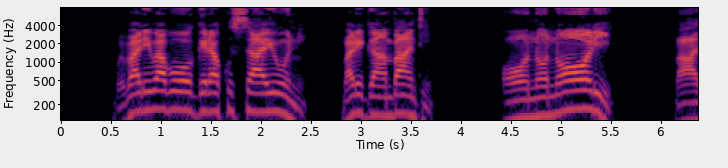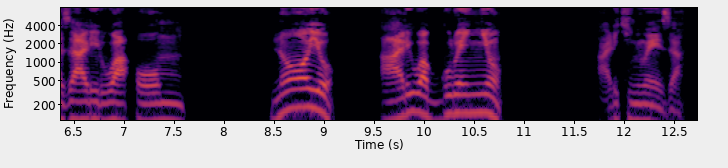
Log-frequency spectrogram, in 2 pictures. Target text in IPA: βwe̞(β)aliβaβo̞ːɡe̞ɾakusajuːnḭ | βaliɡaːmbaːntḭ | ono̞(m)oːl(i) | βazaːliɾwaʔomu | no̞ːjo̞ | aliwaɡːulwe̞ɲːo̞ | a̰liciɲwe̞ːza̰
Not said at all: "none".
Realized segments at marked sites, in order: β, n, i

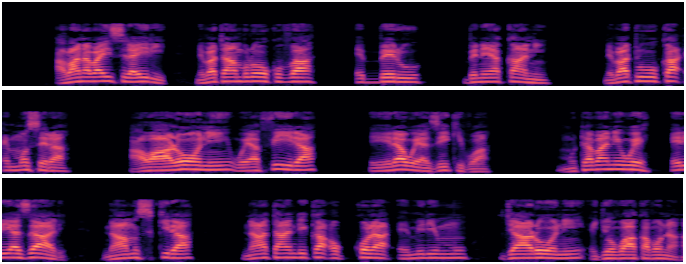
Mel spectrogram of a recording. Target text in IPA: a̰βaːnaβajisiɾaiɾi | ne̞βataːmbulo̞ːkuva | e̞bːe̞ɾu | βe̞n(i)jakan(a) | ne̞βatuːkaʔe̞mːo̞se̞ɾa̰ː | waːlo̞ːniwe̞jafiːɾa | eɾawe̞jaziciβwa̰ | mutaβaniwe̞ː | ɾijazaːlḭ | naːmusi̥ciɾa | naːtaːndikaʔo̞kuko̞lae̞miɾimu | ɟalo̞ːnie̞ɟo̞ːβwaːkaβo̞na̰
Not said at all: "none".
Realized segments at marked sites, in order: e, i

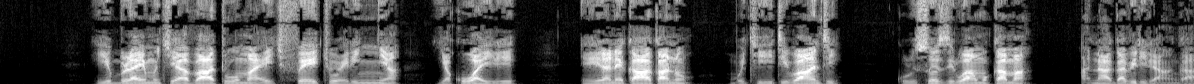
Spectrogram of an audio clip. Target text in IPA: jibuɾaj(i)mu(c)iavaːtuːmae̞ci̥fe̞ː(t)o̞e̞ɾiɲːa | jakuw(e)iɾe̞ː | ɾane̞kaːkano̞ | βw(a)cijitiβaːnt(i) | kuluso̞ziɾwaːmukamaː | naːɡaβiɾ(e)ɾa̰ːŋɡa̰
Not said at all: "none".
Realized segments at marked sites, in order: i, c, c, a, e, i, i

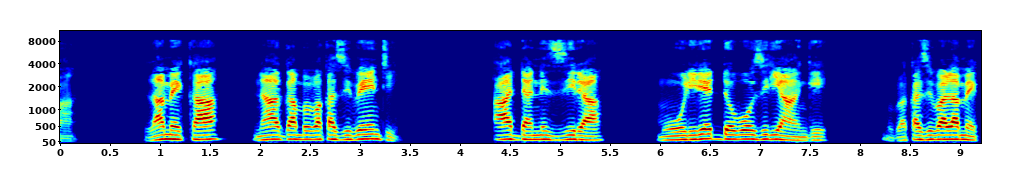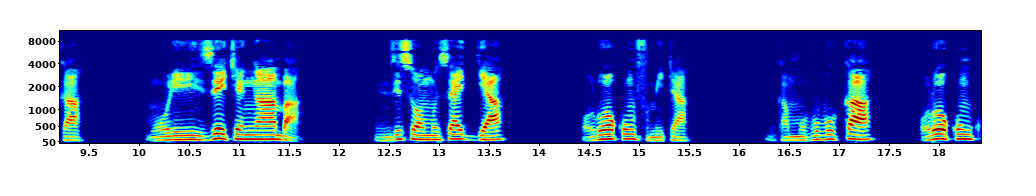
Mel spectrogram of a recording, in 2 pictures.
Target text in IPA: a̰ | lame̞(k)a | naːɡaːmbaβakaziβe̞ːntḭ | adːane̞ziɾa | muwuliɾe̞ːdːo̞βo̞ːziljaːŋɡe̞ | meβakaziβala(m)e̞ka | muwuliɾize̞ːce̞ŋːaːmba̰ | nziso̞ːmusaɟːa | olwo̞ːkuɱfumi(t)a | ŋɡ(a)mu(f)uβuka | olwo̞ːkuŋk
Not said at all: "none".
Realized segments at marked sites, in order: k, m, t, a, v

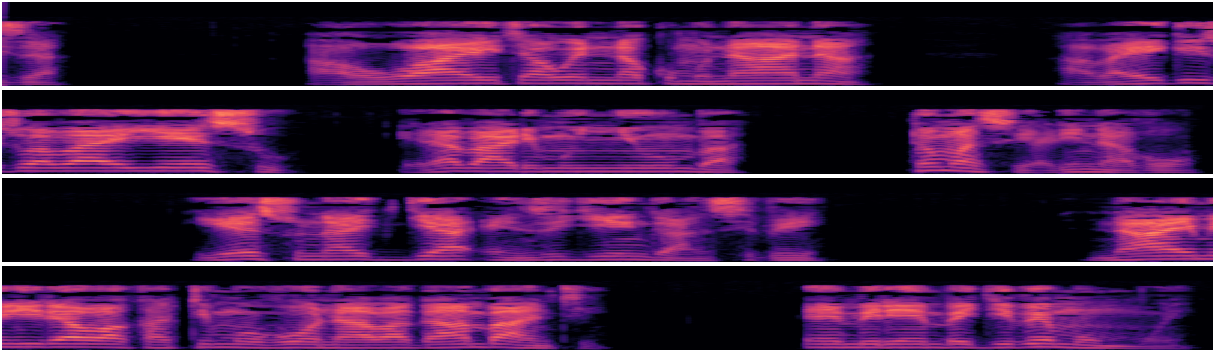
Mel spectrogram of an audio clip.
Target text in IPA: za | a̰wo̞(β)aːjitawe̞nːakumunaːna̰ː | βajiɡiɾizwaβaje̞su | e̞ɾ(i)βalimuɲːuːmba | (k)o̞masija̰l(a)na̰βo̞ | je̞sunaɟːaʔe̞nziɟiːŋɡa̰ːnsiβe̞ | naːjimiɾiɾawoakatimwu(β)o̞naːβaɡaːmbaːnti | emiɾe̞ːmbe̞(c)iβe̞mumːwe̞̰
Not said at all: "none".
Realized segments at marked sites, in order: w, a, t, i, β, ɟ

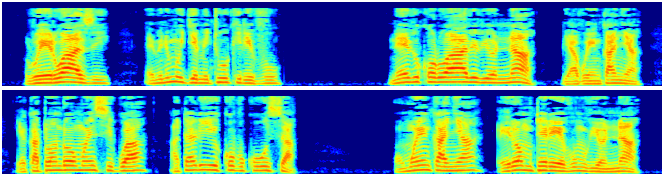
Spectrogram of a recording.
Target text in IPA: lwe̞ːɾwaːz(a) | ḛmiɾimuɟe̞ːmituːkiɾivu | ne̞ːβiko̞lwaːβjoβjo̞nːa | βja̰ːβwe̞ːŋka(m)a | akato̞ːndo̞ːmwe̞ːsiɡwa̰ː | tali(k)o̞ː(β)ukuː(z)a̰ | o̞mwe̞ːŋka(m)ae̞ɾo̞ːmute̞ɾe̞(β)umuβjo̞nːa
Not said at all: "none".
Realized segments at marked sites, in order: i, ɲ, k, β, s, ɲ, v

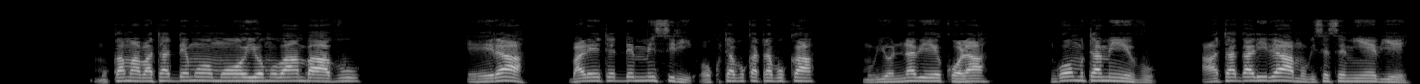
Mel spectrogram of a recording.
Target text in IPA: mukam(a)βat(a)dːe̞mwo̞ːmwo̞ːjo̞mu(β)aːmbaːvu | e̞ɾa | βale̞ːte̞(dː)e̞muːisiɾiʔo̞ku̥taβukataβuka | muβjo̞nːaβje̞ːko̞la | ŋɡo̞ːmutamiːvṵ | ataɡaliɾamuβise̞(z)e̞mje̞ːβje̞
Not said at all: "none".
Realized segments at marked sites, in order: a, a, β, dː, s

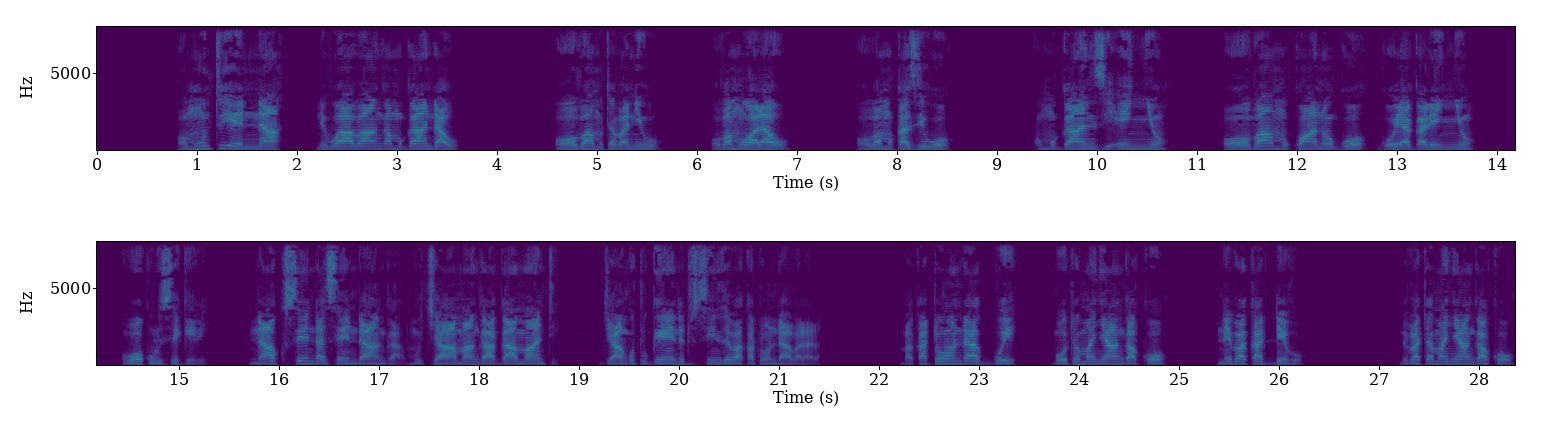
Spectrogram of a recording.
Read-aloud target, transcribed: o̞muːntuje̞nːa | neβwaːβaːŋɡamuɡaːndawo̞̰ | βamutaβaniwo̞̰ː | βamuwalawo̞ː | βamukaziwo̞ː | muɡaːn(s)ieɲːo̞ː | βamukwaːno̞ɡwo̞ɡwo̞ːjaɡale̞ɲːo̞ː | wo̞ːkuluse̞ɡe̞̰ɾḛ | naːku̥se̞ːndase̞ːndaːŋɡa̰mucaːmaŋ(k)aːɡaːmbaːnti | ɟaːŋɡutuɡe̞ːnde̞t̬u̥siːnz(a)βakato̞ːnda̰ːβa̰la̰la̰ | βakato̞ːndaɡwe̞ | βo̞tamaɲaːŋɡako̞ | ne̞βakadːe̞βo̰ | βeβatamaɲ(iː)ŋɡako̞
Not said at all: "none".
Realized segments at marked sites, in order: z, ɡ, e, aː

